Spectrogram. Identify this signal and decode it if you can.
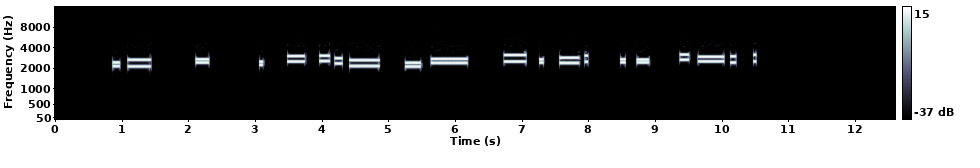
Pairs of high tones at irregular times. There is no code.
